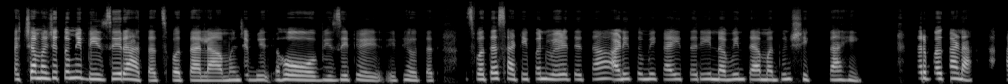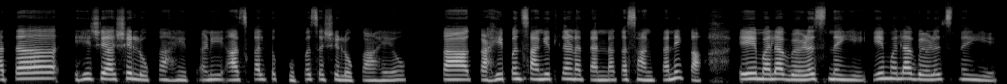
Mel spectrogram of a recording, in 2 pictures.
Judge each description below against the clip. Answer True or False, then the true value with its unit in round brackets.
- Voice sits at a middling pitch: False (225 Hz)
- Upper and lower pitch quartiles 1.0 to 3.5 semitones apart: True (3.1 semitones)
